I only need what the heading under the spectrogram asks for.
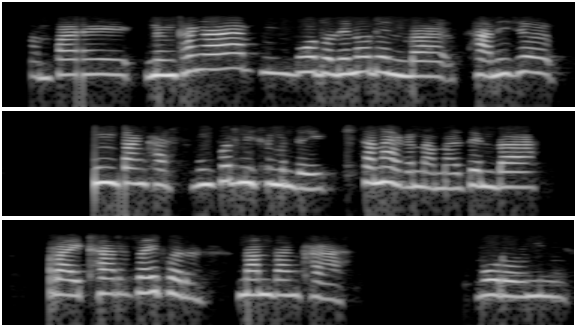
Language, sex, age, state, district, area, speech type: Bodo, female, 18-30, Assam, Kokrajhar, rural, conversation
